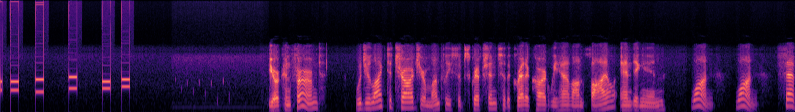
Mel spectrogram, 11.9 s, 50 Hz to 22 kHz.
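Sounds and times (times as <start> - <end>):
telephone keypad tones entering a code on an automated refill phone line: 0.0 - 2.0
speech: 4.0 - 11.9.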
